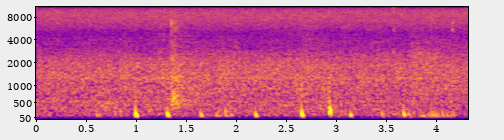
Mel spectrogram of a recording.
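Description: Irregular dull low thumps and bumps from a handheld microphone being handled, about a dozen over a few seconds, over faint room tone.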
